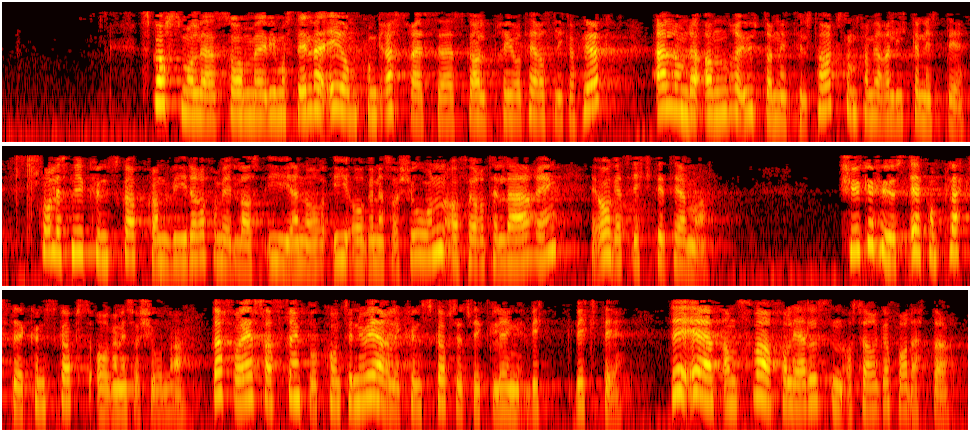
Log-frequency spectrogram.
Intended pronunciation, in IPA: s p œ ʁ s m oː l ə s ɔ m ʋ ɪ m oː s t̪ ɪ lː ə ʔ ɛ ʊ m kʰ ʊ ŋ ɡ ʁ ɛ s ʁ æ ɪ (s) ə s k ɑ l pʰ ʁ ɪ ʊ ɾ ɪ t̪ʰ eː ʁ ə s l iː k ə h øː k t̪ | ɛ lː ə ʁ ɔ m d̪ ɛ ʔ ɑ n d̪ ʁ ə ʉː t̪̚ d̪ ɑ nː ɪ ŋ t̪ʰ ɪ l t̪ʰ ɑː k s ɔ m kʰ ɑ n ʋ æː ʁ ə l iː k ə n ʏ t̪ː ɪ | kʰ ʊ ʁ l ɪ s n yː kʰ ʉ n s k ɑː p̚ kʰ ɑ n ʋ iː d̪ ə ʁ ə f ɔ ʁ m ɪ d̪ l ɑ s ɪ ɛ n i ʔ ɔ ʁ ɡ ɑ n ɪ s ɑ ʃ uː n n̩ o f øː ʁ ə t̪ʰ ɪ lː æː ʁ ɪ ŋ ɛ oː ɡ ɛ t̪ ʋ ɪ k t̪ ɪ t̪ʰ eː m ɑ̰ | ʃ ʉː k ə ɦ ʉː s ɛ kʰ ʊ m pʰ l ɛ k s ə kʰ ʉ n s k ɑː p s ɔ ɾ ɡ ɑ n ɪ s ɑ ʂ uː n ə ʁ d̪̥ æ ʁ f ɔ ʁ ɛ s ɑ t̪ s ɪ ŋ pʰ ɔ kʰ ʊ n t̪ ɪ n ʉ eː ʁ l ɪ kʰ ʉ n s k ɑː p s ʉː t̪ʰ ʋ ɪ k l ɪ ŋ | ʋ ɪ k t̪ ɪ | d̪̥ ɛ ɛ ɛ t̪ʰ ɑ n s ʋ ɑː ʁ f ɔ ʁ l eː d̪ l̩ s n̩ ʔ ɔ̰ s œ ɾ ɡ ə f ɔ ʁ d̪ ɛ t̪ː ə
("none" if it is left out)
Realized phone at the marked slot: s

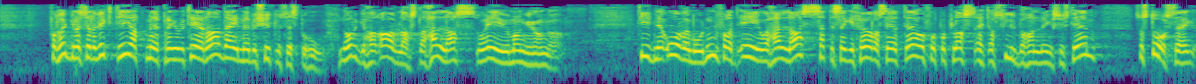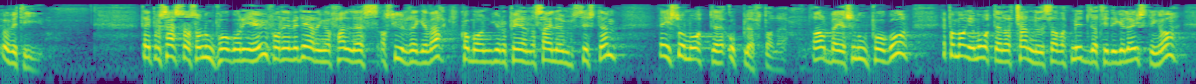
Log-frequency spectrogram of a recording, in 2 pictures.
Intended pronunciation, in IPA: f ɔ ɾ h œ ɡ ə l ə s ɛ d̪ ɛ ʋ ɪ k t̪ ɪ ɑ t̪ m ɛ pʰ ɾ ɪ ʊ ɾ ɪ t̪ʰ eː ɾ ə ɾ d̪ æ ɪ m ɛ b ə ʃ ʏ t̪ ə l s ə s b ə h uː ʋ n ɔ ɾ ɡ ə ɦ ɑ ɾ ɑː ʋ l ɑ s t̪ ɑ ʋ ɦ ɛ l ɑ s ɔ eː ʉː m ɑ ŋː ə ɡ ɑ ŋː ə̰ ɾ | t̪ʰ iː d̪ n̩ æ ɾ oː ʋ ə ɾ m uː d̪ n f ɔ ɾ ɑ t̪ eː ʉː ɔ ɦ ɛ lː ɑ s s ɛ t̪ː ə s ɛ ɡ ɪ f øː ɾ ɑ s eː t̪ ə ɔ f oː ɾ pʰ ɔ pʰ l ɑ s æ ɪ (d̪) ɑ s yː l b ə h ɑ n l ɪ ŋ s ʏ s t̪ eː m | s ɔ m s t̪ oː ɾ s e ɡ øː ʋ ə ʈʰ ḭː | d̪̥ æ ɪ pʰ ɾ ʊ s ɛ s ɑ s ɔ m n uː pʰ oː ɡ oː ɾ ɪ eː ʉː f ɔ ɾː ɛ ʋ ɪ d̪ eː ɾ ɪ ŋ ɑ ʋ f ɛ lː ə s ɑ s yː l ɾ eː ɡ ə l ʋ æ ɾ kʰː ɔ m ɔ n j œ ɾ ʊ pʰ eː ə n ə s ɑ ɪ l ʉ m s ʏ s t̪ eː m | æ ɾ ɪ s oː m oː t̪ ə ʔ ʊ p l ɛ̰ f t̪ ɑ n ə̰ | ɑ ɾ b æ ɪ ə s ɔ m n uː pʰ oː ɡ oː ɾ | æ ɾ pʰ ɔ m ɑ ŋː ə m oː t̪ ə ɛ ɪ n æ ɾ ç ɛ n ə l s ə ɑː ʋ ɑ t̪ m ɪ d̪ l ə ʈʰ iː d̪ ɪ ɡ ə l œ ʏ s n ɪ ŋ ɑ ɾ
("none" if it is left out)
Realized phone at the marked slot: t̪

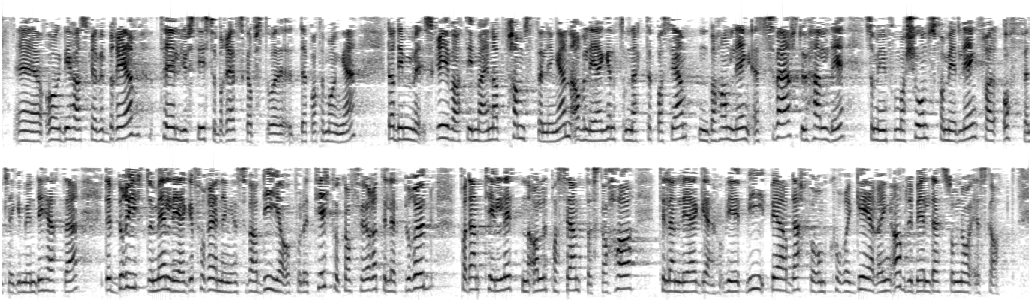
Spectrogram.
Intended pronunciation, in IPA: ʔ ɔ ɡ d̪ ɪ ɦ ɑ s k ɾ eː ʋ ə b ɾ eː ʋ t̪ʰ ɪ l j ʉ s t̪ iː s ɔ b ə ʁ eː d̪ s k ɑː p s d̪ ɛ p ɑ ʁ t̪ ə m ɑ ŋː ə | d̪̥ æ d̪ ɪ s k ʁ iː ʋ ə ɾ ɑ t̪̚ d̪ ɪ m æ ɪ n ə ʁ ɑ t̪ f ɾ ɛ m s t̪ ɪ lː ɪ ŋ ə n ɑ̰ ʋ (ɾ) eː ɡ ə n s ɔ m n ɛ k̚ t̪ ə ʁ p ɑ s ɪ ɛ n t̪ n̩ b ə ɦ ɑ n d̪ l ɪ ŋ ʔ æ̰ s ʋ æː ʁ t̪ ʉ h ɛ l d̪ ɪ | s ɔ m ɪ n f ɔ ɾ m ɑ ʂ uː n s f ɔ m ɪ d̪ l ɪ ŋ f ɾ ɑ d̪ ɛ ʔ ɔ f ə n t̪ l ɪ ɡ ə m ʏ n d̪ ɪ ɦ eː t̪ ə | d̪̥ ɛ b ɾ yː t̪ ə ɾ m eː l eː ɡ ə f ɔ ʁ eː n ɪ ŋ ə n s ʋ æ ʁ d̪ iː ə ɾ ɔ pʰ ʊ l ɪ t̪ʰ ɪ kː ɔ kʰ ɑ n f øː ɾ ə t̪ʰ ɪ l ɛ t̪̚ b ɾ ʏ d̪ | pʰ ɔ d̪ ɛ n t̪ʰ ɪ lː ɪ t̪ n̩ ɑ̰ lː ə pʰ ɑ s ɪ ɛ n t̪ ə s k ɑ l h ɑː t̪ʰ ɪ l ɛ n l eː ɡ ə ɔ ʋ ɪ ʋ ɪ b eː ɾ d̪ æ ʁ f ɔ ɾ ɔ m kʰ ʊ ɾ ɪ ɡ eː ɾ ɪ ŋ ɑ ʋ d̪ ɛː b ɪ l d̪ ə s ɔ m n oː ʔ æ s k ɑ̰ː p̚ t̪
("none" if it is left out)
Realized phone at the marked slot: l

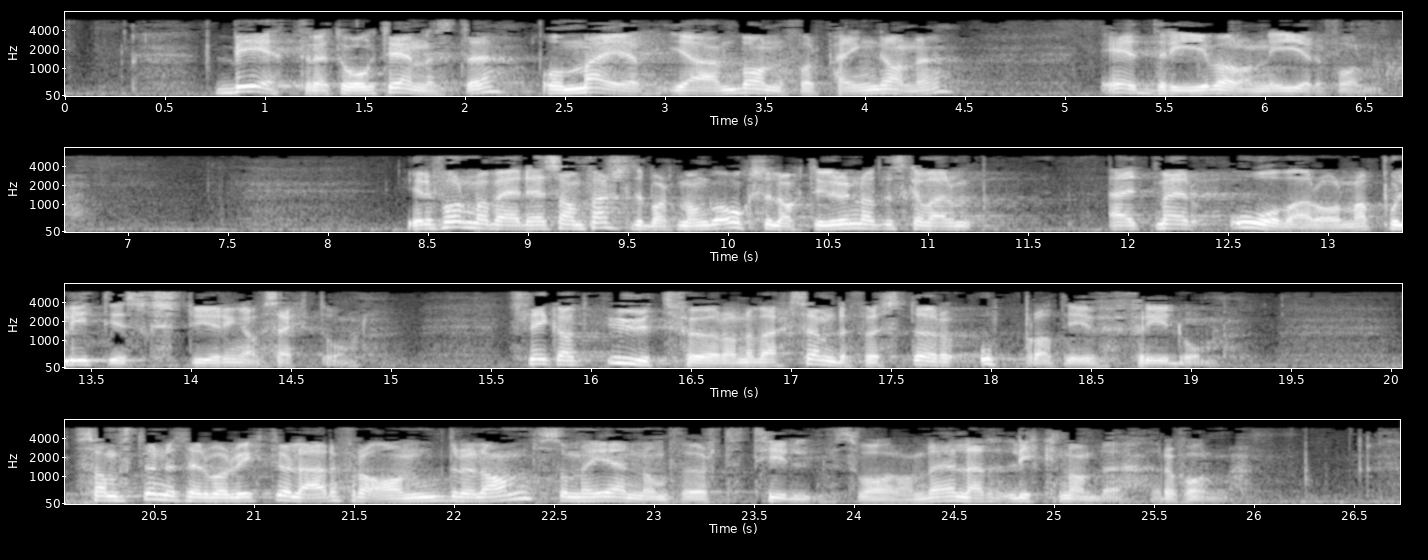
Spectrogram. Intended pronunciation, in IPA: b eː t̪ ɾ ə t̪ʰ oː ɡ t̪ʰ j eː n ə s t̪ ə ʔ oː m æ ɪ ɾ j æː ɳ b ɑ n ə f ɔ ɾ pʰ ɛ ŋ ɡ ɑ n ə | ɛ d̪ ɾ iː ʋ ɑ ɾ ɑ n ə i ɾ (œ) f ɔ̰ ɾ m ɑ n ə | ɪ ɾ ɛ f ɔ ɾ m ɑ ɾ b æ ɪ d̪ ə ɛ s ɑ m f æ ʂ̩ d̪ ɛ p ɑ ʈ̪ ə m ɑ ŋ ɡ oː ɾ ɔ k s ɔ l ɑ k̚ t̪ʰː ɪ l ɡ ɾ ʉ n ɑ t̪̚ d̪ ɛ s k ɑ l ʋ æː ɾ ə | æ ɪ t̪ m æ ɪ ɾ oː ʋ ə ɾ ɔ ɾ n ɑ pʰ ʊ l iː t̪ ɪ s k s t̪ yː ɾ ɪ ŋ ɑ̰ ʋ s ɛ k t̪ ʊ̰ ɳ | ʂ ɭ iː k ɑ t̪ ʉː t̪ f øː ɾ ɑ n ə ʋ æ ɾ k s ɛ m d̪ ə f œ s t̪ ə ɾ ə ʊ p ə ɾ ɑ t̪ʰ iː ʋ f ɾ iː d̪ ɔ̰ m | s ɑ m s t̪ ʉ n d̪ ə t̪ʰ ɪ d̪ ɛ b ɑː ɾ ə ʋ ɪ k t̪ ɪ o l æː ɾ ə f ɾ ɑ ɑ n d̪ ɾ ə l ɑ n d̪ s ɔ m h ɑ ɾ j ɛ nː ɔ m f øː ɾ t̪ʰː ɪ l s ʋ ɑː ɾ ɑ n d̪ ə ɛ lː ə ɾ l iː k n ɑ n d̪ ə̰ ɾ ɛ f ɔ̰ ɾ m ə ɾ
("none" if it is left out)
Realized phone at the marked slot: ɛ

